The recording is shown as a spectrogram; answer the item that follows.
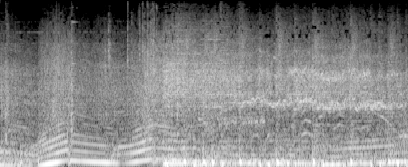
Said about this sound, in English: A robber takes off and makes his getaway in a sweet black Ferrari.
